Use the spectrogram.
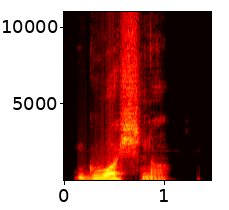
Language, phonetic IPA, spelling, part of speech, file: Polish, [ˈɡwɔɕnɔ], głośno, adverb, Pl-głośno.ogg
